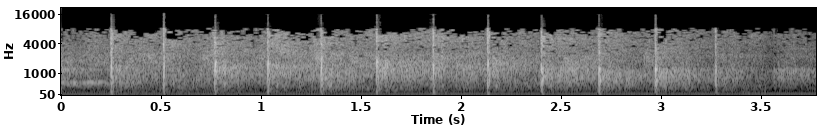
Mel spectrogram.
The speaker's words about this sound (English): Let's just give our choir a round of applause, please.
